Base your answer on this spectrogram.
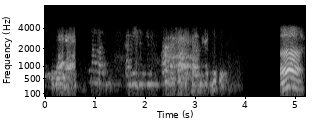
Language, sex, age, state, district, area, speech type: Bengali, female, 18-30, West Bengal, Murshidabad, rural, conversation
